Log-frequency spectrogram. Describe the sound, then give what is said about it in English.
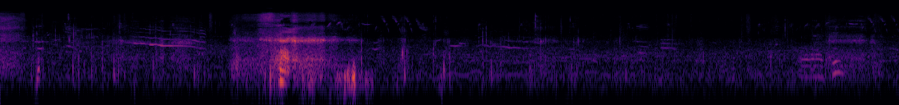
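Footsteps walking down a hill in a park, a steady run of soft treads that swell into a louder, busier patch near the middle before settling back to an even pace. “So we continue our walk down the hill and there's another ornate black park bench.”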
